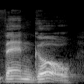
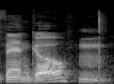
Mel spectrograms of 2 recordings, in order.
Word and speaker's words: Van Gogh: Now get this, its exterior remains basically unchanged from when Vincent Van Gogh painted it over a century ago. So, wow. And by the way, a note on pronunciation. People say Vincent Van Gogh.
